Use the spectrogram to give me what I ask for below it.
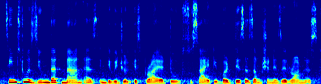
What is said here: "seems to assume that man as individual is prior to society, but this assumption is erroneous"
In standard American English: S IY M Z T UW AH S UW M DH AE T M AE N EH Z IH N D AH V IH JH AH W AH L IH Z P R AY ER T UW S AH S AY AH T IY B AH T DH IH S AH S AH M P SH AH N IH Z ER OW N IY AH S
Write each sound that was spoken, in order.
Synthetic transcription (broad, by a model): S IY M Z T UW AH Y UW M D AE T M AE N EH Z IH N D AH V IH JH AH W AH L IH Z P R AY ER T UW S AH S AY AH T IY B AH T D IH S AH S AH M P SH AH N IH Z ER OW N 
